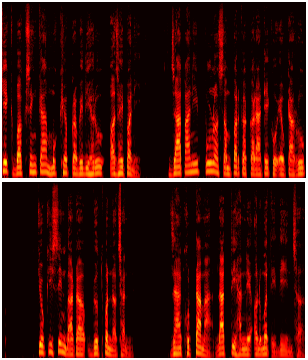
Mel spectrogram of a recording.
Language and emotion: Nepali, neutral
